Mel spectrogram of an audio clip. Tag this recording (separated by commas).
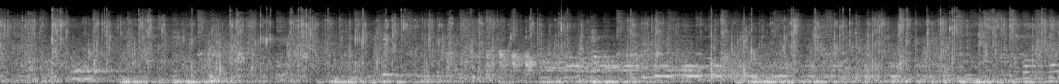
Music, Tap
